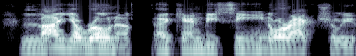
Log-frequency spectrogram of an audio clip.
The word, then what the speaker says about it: La Llorona: They think that the double L is pronounced like a double L, and they try to pronounce it that way. It's pronounced like a Y. La Llorona can be seen or actually heard any time of the year.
